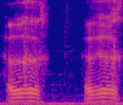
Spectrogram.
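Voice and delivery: R shown alone as a throaty French-style r; R creolo alla francese. Shown as a demonstration. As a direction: sound out R like a French r. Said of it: "en criollo se pronuncia así".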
